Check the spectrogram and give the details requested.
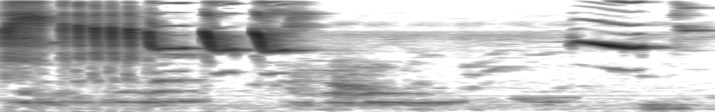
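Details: White-eye delivering besetan song: a harsh buzzy burst, then a run of fast repeated notes, a pause with faint low sounds, and a final clear whistle.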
